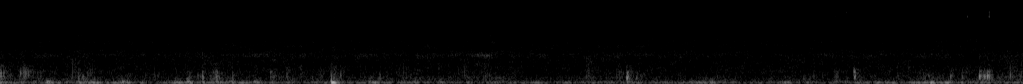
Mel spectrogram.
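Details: Sleeping person's stomach growling: low, irregular rumbling with occasional soft gurgles and pops from gut movement, ordinary bowel sounds.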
